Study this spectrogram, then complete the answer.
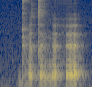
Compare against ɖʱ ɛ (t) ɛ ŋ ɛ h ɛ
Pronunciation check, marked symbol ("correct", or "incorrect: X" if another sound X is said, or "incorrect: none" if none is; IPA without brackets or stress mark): correct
